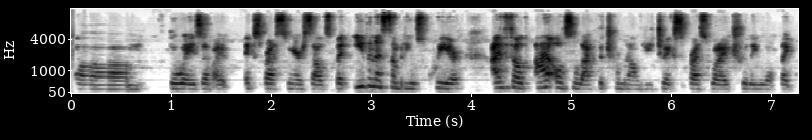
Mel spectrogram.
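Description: Breathy young woman talking earnestly. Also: medium pitch, poor audio. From Hong Kong. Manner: earnest, reflective, frequent fillers. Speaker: panel guest. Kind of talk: casual discussion.

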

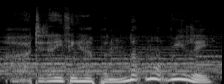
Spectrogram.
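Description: A man's voice: on the high side, very animated, fairly quick, over music. A British man co-hosting a casual show, bantering in a jokey, rambling, self-deprecating way. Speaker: co-host of a chat show about beer and snacks.

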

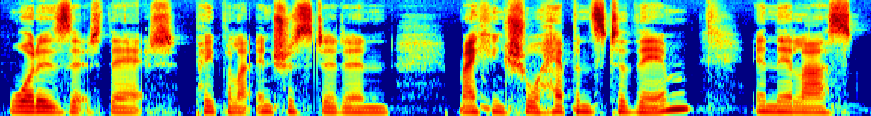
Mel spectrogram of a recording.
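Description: A woman with a New Zealand accent and a low voice talks as a podcast guest. She speaks in a thoughtful, measured way and often pauses with ums as she works through her points. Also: darkish tone. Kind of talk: podcast interview.

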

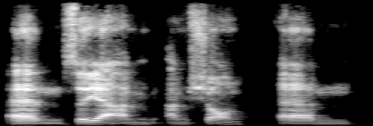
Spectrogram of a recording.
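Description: Low-voiced young man, muffled recording. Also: flat delivery, slow, fairly bright tone. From Switzerland and Southeast Asia. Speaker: podcast guest, business leader. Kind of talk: casual interview chat. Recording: dull, muffled lo-fi sound.

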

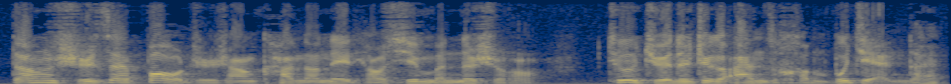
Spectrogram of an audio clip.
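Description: An actor in a radio drama playing a keen, commanding male detective, deliberate and questioning. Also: medium pitch, big pitch swings, bright, forceful tone, full character voice. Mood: reflective.

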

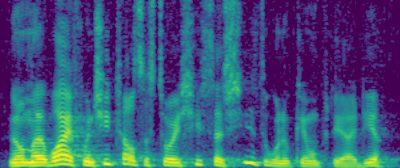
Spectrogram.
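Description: A man performing a greedy, self-justifying innkeeper in a first-person monologue, swinging between loud bluster and hushed confession. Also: fairly high pitch, sing-song, rapid-fire, vocal fry, exaggerated voice. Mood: smug. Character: greedy self-justifying male Bethlehem innkeeper, middle-aged. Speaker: storyteller performing a character monologue.

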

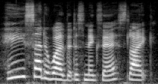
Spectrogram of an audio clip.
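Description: A young woman, chatting casually on a podcast about growing up speaking Arabic, lively and quick to laugh. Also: a little high. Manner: animated storyteller, laughs often. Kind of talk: casual chat.

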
